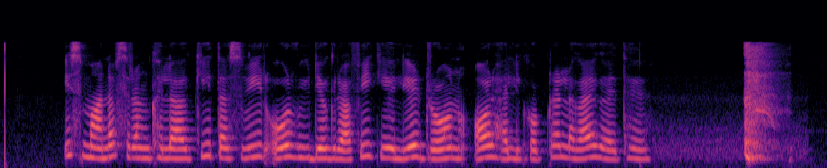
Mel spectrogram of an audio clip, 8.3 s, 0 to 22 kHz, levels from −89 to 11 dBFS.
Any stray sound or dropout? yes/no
yes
